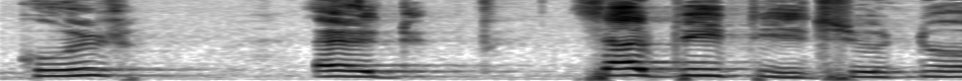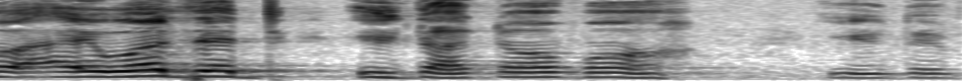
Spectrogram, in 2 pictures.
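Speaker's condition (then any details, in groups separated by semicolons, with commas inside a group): Cerebral palsy; present from birth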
